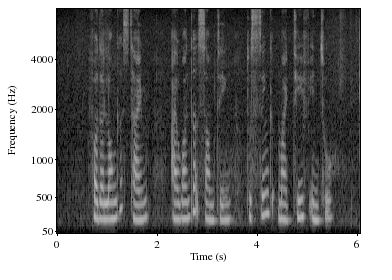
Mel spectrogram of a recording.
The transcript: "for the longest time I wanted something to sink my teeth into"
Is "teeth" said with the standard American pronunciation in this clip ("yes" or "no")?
no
